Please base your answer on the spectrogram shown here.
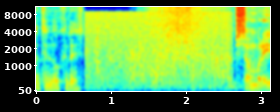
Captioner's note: waves roaring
